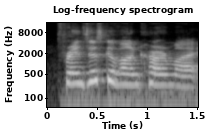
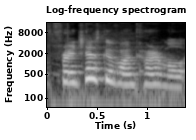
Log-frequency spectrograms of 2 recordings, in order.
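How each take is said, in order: First: The surname ends in an 'a' sound. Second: The surname ends in an 'l' sound. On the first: The speaker calls it right. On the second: The speaker calls it wrong.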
